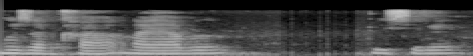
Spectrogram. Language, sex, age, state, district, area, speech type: Bodo, female, 45-60, Assam, Chirang, rural, spontaneous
